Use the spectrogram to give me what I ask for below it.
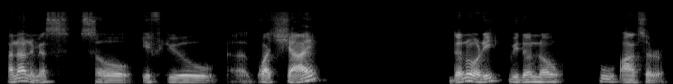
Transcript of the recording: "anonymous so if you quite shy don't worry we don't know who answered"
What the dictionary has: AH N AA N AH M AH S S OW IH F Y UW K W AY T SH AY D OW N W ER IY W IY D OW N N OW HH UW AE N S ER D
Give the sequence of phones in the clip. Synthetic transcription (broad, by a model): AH N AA N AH M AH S S OW IH F Y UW K W AY T SH AY D OW N W ER IY W IY D OW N N OW HH UW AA N S ER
